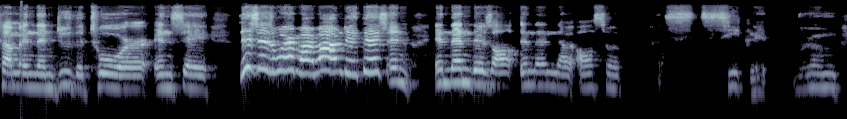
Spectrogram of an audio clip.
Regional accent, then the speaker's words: Manchester, New Hampshire, United States; I grew up in New Hampshire, in Manchester, and in a different house

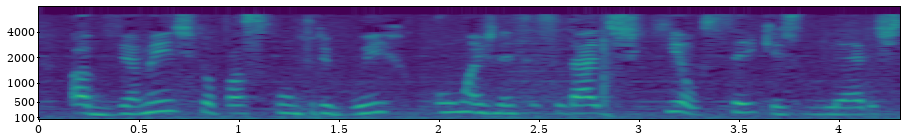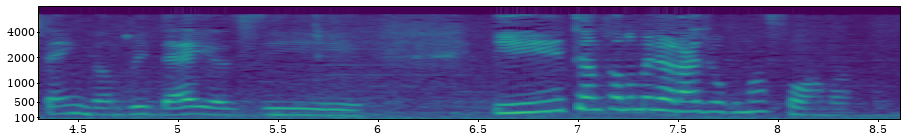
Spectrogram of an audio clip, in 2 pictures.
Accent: Angra dos Reis, Rio de Janeiro, Brazil; also born or lived in Ilha Grande; Sou nascida e criada aqui na cidade de Angra dos Reis.

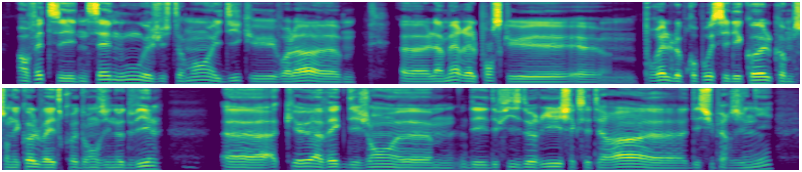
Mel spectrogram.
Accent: Martinique; moved away as an adult; quand je suis parti de la Martinique, c'était exactement ça. Mm. Euh, je suis parti loin pour euh, aussi étudier

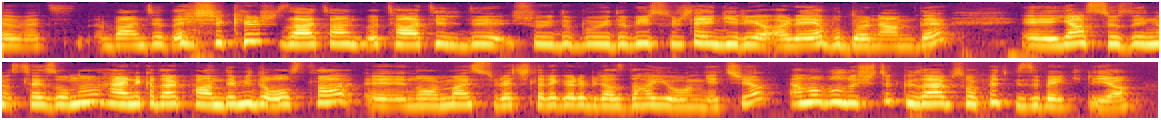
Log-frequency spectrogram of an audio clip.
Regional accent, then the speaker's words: Istanbul, Turkey; ben de Maltepe'de yaşadım. Yani e, evlenene Aa. kadar.

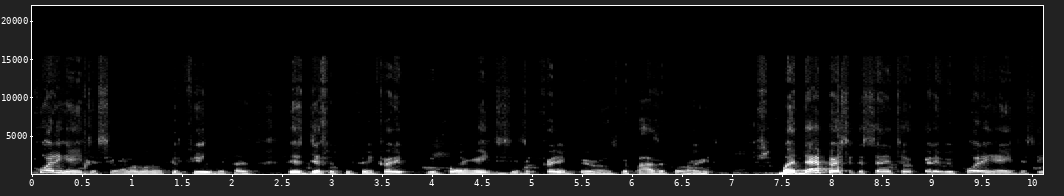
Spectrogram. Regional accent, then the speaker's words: New York, United States; I'm from New York. I graduated, you know, and growing up in New York in the 70s, everybody lived in an apartment

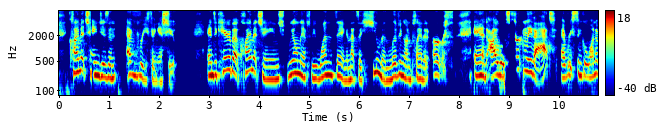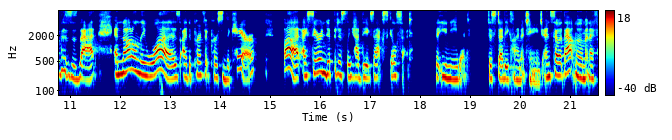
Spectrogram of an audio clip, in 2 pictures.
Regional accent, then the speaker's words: Canada; Growing up in Canada, you learn about climate change in your geography and your science classes

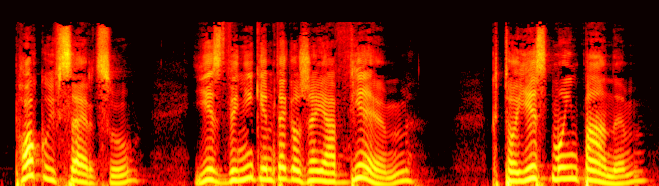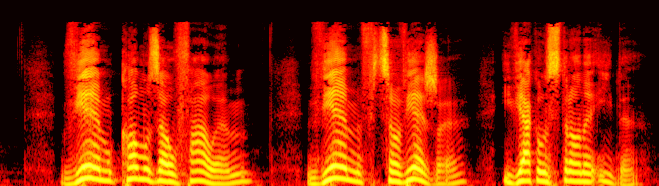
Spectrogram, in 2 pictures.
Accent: Poland

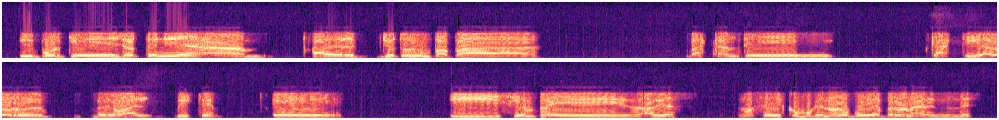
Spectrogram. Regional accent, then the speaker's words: San Rafael, Mendoza, Argentina; Soy de San Rafael, Mendoza.

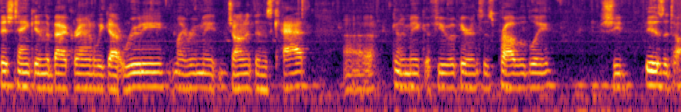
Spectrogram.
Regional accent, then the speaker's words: Des Moines, Iowa, United States; we're from Des Moines, Iowa

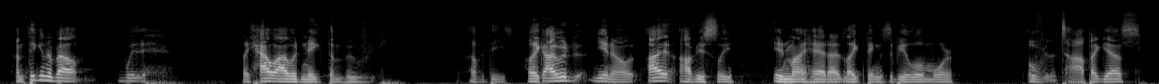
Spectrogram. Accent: the Hamptons, New York, United States; we're from the Hamptons

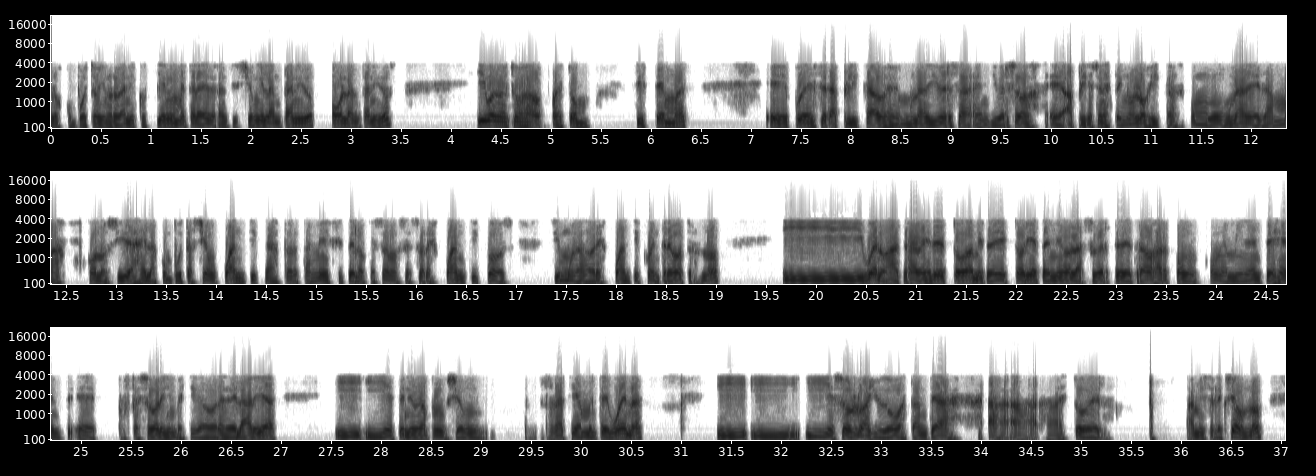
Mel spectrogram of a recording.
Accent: Panama; soy el primer panameño

